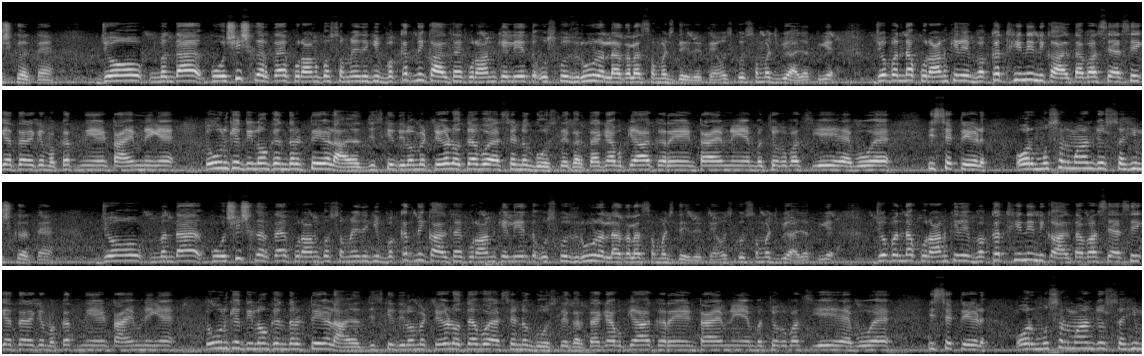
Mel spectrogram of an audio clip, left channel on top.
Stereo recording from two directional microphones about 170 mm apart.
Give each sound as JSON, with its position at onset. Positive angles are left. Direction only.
{"t": 0.0, "sound": "speech", "side_deg": 20}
